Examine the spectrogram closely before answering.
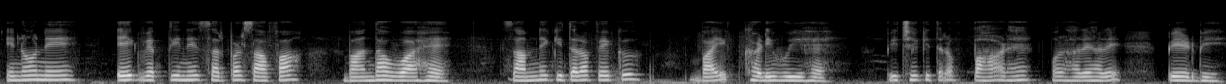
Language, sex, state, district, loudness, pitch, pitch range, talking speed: Hindi, female, Haryana, Jhajjar, -16 LUFS, 190 Hz, 180-205 Hz, 130 wpm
